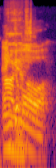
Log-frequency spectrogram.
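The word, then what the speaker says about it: Ngumoha: Engamoa.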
